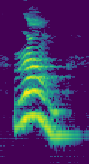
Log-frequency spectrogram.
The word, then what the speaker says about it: wrong: রং, WRONG রং, এখানেও আর এর আগে ডাব্লিউ আছে তাই ডাব্লিউ এর উচ্চারণ হয়নি।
